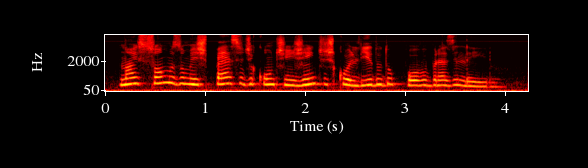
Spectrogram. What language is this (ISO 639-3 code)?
por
